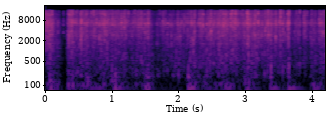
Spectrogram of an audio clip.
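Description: Fingertips and nails press and scratch a clear, printed plastic air-pillow strip of air cushion packaging film resting on a white table. A dense, continuous crinkling and crackling runs throughout, bright and high with little low end and small soft thumps. The crisp rustle stays steady at a moderate level for the whole clip.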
